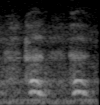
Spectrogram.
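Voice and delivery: high, sharp startled gasp; a sudden intake of breath; retold startled gasp. Dad catches him on stairs.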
